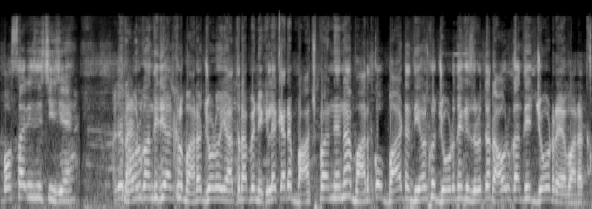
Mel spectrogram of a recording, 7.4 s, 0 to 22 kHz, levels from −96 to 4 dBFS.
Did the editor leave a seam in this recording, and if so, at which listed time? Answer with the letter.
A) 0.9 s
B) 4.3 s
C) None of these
A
